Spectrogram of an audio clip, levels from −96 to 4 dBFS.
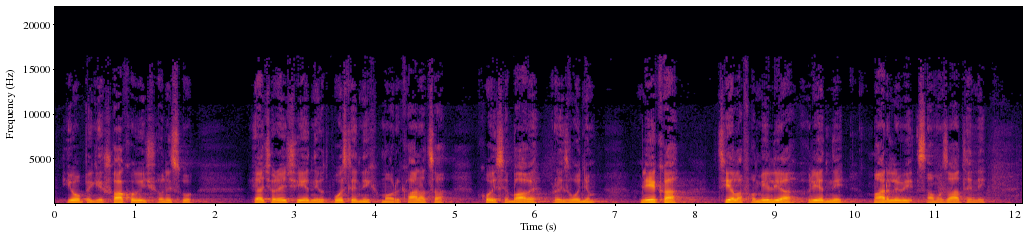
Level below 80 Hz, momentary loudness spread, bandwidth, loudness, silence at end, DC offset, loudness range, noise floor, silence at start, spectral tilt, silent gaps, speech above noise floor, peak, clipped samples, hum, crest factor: -60 dBFS; 11 LU; 15.5 kHz; -21 LUFS; 0.35 s; under 0.1%; 4 LU; -51 dBFS; 0.15 s; -6.5 dB/octave; none; 30 dB; 0 dBFS; under 0.1%; none; 20 dB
